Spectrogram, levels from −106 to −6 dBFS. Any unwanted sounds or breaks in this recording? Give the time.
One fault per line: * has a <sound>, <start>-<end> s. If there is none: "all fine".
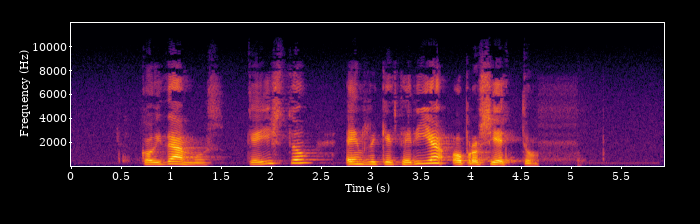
all fine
